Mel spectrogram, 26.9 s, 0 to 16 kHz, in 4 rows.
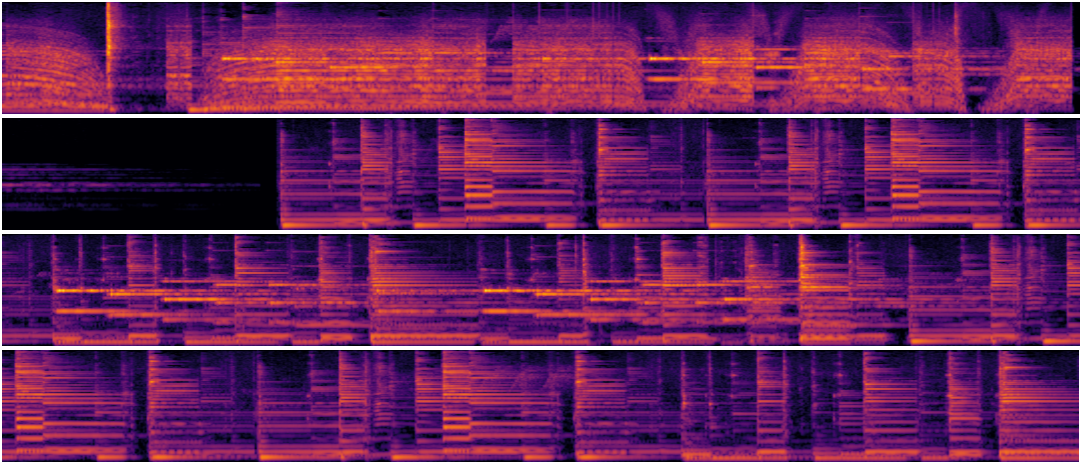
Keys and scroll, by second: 2.0 ctrl+g.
